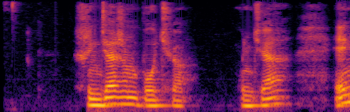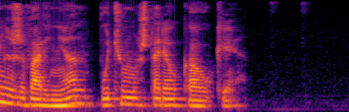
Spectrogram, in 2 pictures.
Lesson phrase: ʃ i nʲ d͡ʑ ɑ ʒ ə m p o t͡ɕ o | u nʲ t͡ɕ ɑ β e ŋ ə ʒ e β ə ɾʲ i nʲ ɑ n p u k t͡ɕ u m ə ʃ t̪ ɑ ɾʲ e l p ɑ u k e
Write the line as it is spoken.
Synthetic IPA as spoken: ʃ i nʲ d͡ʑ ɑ ʒ ə m p o t͡ɕ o | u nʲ t͡ɕ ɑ e ŋ ə ʒ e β ɑ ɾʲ i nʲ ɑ n p u t͡ɕ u m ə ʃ t̪ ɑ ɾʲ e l k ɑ u k e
